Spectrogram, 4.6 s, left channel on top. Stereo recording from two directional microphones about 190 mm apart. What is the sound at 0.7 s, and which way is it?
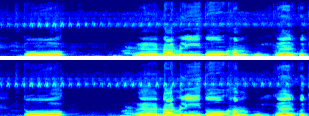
Cricket, 20° right (ahead or behind).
